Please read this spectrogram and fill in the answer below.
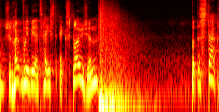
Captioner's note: explosion booms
